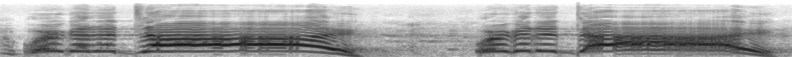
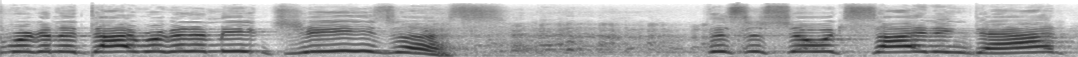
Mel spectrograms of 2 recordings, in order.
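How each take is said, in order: First: Very high, very loud drawn-out shriek; imitated toddler screaming in full panic; screaming three-year-old. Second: Put-on gleeful high, loud child's shout; imitated little girl thrilled by disaster; happy about it. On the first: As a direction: wail it in terror, stretching the last word. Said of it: "screaming at the top of her lungs". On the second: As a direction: shout it joyfully, high and ecstatic. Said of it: "But she's happy about it".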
